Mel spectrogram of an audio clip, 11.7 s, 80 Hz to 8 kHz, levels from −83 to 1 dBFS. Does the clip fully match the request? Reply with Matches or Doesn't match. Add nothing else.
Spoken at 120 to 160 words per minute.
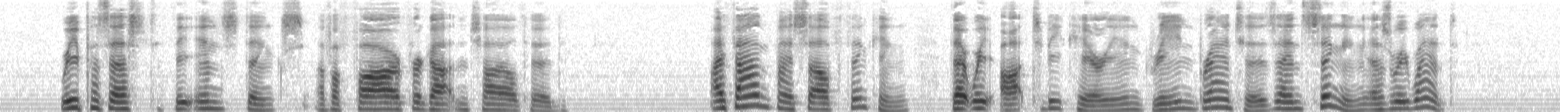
Matches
